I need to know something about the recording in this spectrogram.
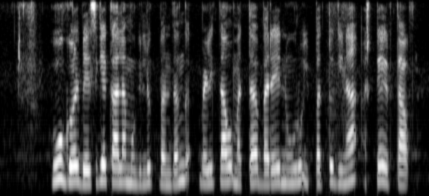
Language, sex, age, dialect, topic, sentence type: Kannada, female, 18-24, Northeastern, agriculture, statement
